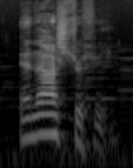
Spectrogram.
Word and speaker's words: anastrophe: The word is anastrophe. – You got this. I hope you mess up so bad. – Anastrophe. – Say it once more. – Anastrophe. – Correct.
